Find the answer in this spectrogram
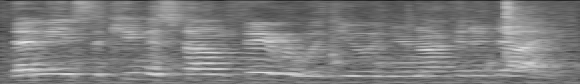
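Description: High-pitched man storytelling in an echoey room. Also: fairly even intonation, fast. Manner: theatrical, acts out dialogue, plain simple wording. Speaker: children's church teacher. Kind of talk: animated Bible storytelling to children. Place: small classroom indoors. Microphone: camera several metres away. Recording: roomy echo, distant camera mic, room noise.

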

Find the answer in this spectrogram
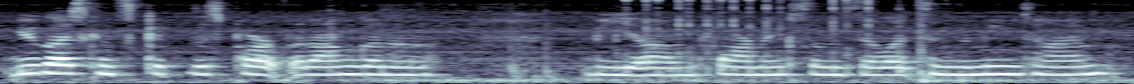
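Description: A woman explaining a game trading method in a casual, halting way, losing her train of thought and starting over. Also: a little high, flat delivery, dark tone, slight background noise, rough recording. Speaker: gaming tutorial host.

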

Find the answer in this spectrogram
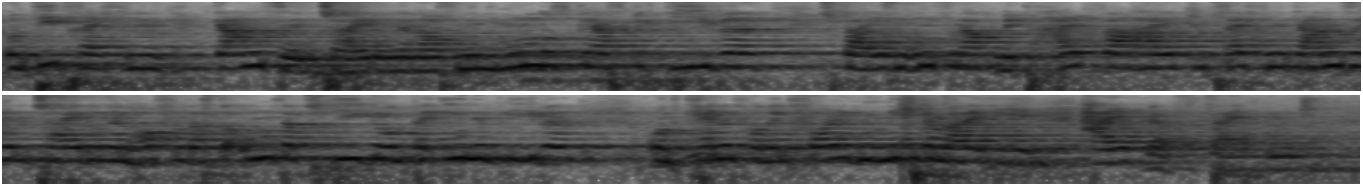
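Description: A woman's voice: high-pitched, steady tone, normal speed, a little mellow. A woman, performing spoken word poetry on stage with rhythmic, emphatic delivery. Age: 30s. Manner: rhythmic, emphatic, gesturing widely. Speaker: slam poet. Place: large dark stage hall with live audience. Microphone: stand microphone. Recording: echoey hall, distant mic, audience noise.

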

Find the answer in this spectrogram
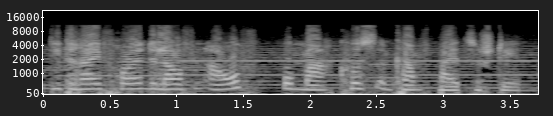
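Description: Woman narrating a radio play, voice a bit high, music under her. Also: normal speed. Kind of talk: scripted audio drama narration.

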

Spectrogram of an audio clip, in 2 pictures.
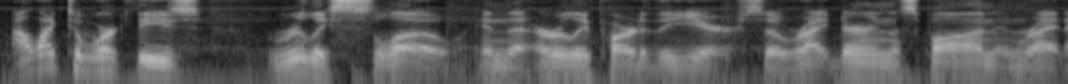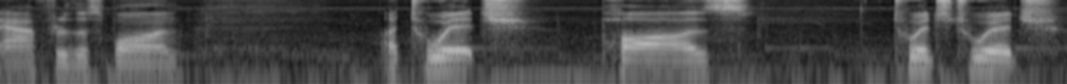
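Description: A young man hosting a fishing video, explaining a lure in relaxed, conversational talk to camera outdoors by a lake. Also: mid-range voice. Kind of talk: casual instructional talk to camera.

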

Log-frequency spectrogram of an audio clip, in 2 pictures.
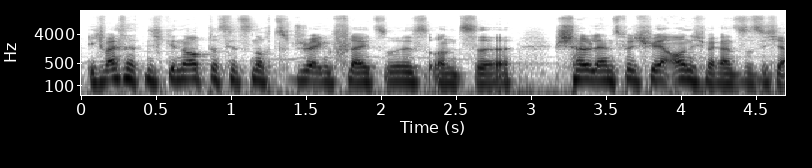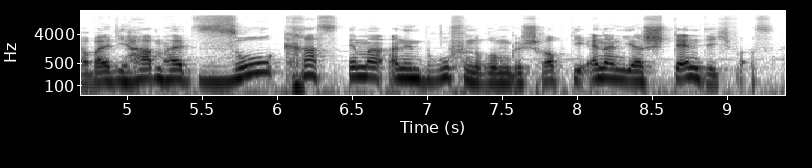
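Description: A man with a medium-pitched voice talks as a guest on a casual gaming podcast. He explains things in slangy everyday speech, dropping in English gamer words. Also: quick pace, hardly any pauses, darkish tone.

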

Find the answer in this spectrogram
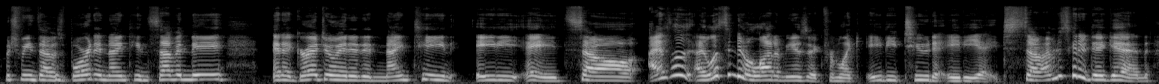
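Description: A woman in her fifties talks casually to a desk camera in a small home room. Her pitch sits in the middle for a woman. She rambles warmly, exclaiming and pausing with fillers as she goes. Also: expressive. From United States. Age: 50s. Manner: chatty and nostalgic, many "oh my gosh" and "um". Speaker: vlogger.

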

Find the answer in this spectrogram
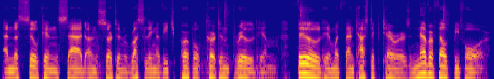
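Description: An actor playing a solemn, brooding narrator of a gothic poem in an audio drama, measured and theatrical. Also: male voice, on the low side. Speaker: story narrator.

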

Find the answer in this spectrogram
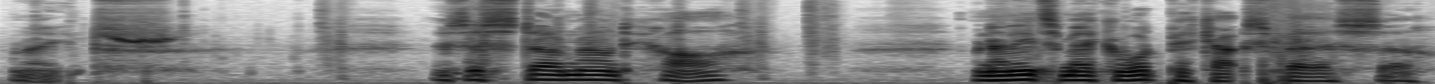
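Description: A man with a hoarse, coughing voice, casually muttering his way through a video game as he plays. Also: medium pitch, steady tone, slow, long pauses, a little hiss or hum. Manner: muttering to himself, easygoing, frequent "right". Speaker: let's play host. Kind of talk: casual gameplay commentary.

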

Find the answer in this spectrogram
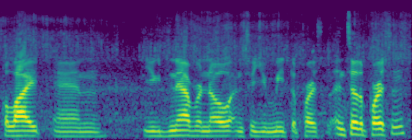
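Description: Relaxed man chatting in a noisy square. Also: medium pitch, a little fast. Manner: relaxed, probing questions, laughs easily. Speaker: dating coach. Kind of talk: casual chat. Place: outdoors in a busy city square. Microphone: far hidden camera. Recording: street noise, distant camera.

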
